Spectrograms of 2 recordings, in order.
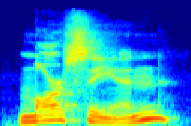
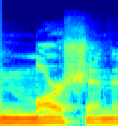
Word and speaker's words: Marcion: It wasn't until probably Marcion, as we pronounce it, it's actually Martian is the correct pronunciation,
